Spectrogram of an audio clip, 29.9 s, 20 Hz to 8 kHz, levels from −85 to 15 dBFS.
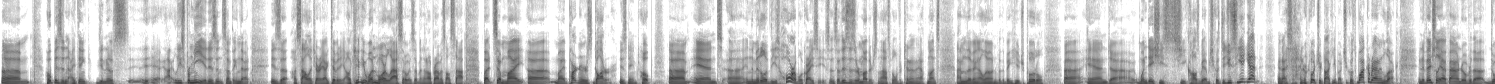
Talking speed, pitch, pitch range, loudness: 235 wpm, 140 Hz, 125-160 Hz, -20 LUFS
